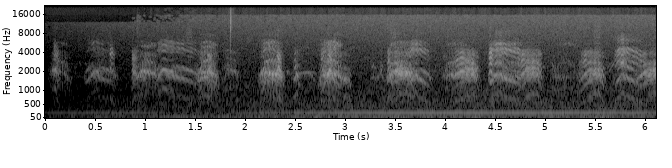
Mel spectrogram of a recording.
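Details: Short-eared owl in Iceland giving harsh, nasal barking notes, about three per second, irregularly spaced and growing louder, over a steady low hum.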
